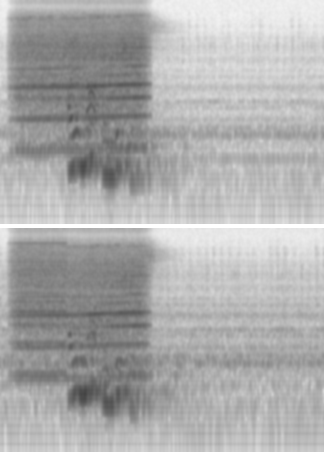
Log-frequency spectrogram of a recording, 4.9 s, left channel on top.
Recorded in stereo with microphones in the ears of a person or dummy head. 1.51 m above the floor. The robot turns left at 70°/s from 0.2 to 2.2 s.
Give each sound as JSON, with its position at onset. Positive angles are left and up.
{"t": 1.0, "sound": "a woman speaking", "azimuth_deg": 75, "distance_m": 1.2}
